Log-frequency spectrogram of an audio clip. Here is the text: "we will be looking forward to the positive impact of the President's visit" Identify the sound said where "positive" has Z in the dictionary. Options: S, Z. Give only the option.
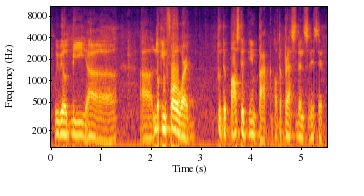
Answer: S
